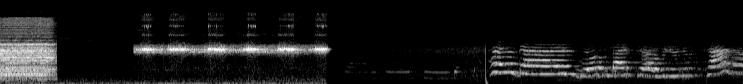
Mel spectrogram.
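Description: Cricket chirping sound effect: a run of high, even chirps for about two and a half seconds that starts and stops abruptly. Before it a loud blast of music cuts off under a second in, and in the last three seconds a girl's voice sings.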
